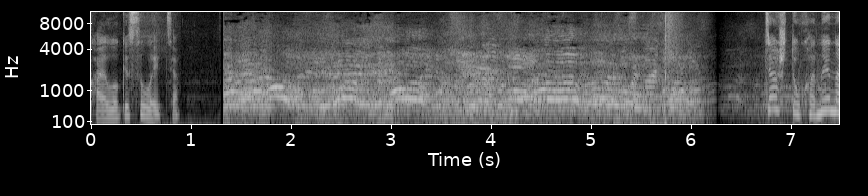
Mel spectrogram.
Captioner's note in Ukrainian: Галас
